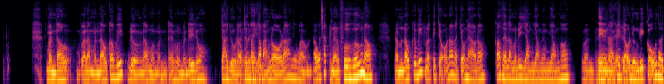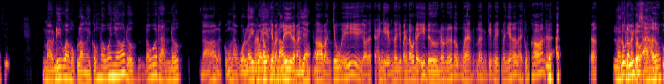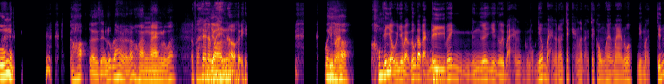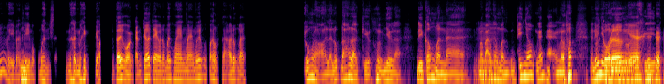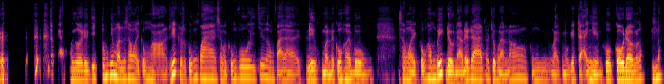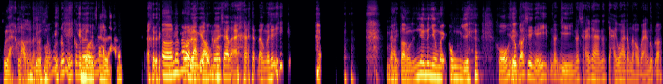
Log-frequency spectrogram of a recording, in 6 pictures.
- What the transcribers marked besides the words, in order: other background noise; tapping; unintelligible speech; unintelligible speech; chuckle; laughing while speaking: "A, phải hoang mang rồi"; chuckle; laughing while speaking: "Bây giờ"; chuckle; laughing while speaking: "nữa"; laugh; laughing while speaking: "Ừ"; chuckle; laugh; laughing while speaking: "xa lạ, đồng ý"; laugh; laughing while speaking: "vậy á"
- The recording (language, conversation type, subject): Vietnamese, podcast, Bạn có thể kể về một lần bạn bị lạc khi đi du lịch một mình không?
